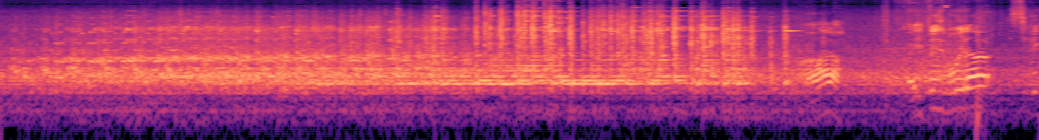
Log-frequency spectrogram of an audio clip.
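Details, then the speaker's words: Tractor flail mower shutting down, PTO stopped while the rotor shaft keeps spinning: rotor whirs down, then loose metallic clatter as the knives drop against the shaft, which is normal as it stops. "Parce que là, la prise de force s'arrête et après le broyer en lui-même, l'axe en lui-même, continue de tourner. Et on va bien voir. Parce que quand il s'arrête, il fait un bruit, on ne peut pas le rater."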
